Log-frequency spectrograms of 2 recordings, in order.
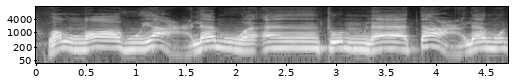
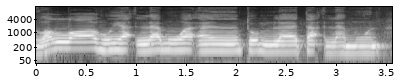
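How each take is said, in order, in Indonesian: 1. Ain ditekan keras, seperti orang muntah. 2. Ain dilemahkan menjadi hamzah biasa. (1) "terlalu ditekan sehingga seperti orang yang memuntah" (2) "meremehkan menjadi huruf hamzah"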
